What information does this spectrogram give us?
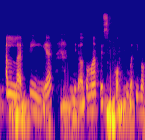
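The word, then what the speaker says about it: الَّتِي: Ini ada bacaan lati, tapi kita bacanya al-lati.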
